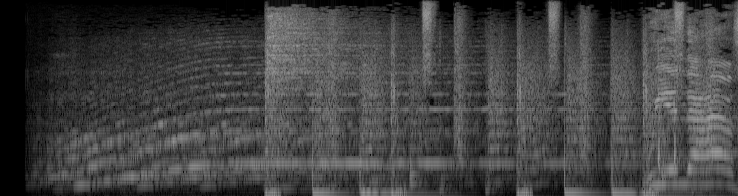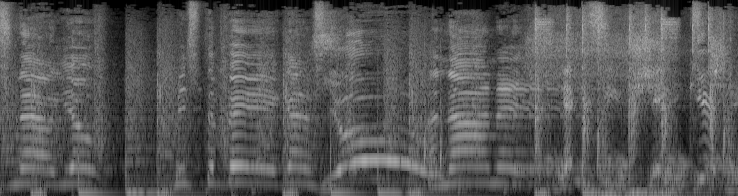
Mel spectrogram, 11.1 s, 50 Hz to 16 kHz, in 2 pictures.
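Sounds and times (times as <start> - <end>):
rising siren-like sound effect: 0.2 - 3.8.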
